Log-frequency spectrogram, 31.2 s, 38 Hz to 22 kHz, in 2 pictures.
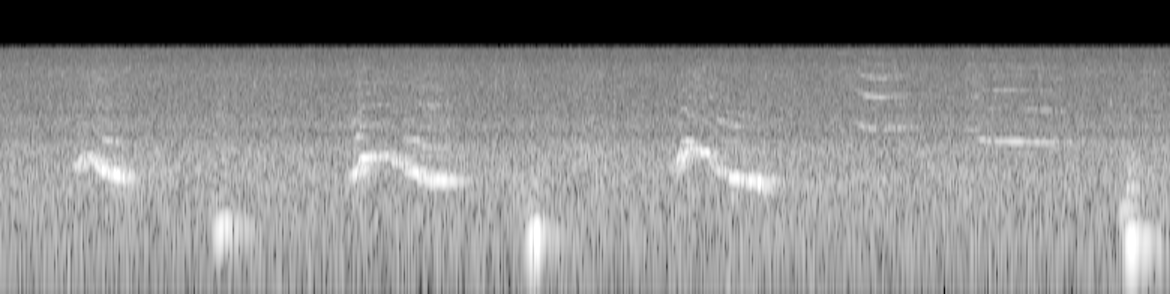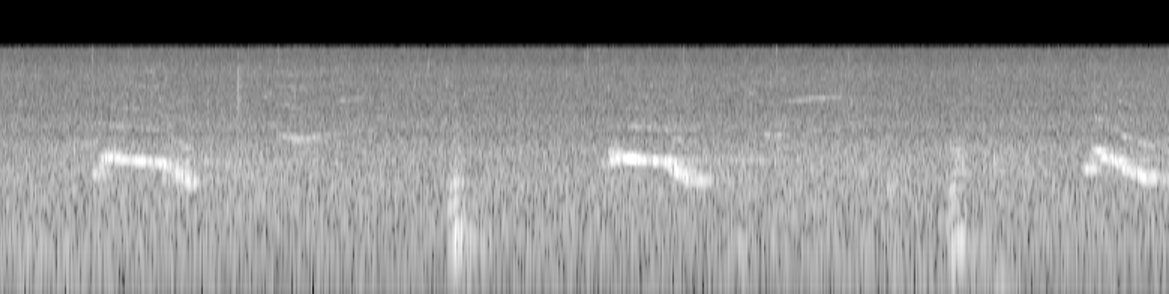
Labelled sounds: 1.3	1.6	humpback whale, 0.97 to 1.2 kHz
4.8	5.9	humpback whale, 0.78 to 3.4 kHz
9.0	10.0	humpback whale, 0.78 to 2.0 kHz
11.4	12.1	humpback whale, 1.3 to 4.4 kHz
13.0	14.1	humpback whale, 0.97 to 7.3 kHz
16.9	18.2	humpback whale, 0.78 to 3.4 kHz
19.3	20.5	humpback whale, 0.97 to 7.7 kHz
23.7	24.4	humpback whale, 0.78 to 1.5 kHz
25.7	26.8	humpback whale, 1.1 to 7.7 kHz
30.1	31.0	humpback whale, 0.78 to 1.1 kHz

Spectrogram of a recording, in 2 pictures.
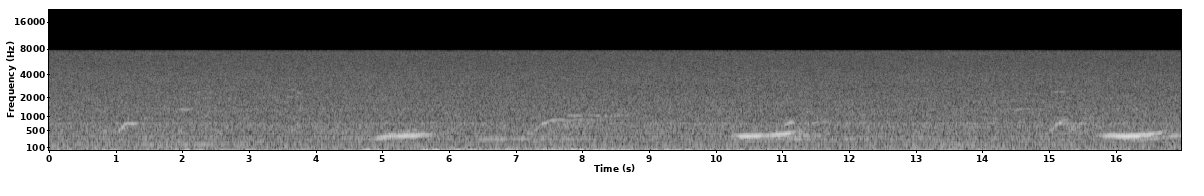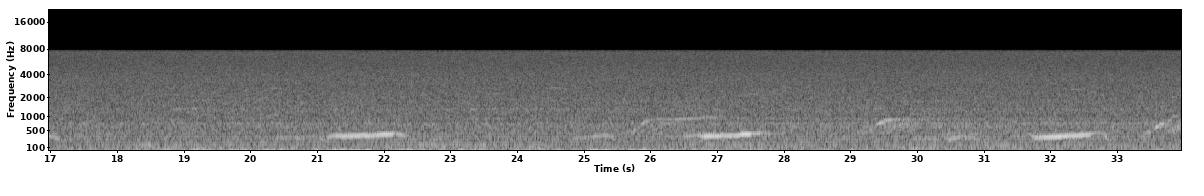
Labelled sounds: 7.4	7.8	humpback whale, 0.80 to 0.93 kHz
15.0	15.3	humpback whale, 2.37 to 2.43 kHz
24.4	24.7	humpback whale, 2.6 to 2.8 kHz
26.1	27.0	humpback whale, 0.83 to 1.0 kHz
29.4	29.8	humpback whale, 0.80 to 0.93 kHz

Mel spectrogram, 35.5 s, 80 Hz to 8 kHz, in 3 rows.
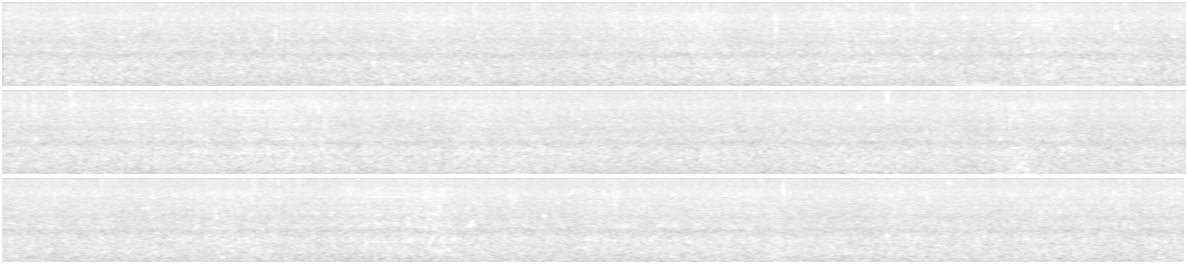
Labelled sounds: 14.2	14.4	killer whale, northern resident, G clan, call N24ii, 3.2 to 3.3 kHz
27.3	27.7	killer whale, northern resident, G clan, 3.8 to 4.0 kHz

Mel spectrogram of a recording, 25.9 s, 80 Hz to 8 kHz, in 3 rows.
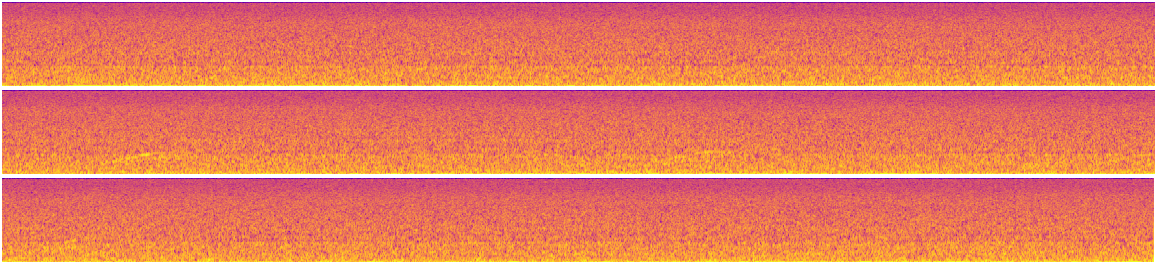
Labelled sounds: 13.9	14.2	humpback whale, 0.80 to 0.90 kHz

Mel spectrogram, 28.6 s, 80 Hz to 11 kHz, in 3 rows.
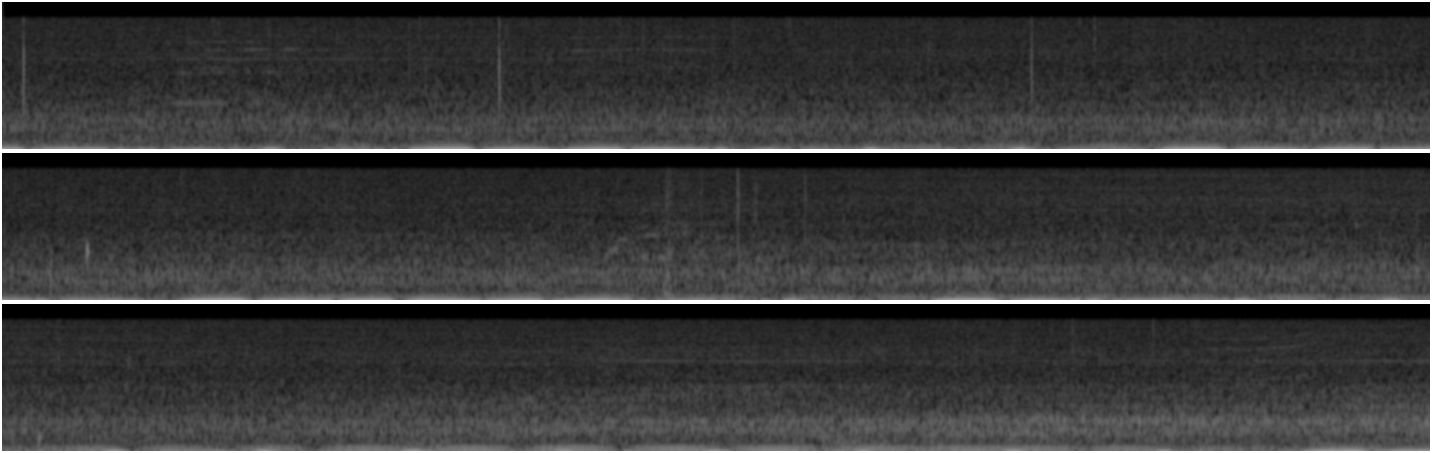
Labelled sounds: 3.7	4.9	killer whale, southern resident, call S17, 2.3 to 8.0 kHz
13.5	14.7	killer whale, southern resident, 0.60 to 1.9 kHz
17.7	22.7	vessel noise, 0 to 8.0 kHz
27.0	27.9	killer whale, southern resident, 1.8 to 6.1 kHz

